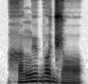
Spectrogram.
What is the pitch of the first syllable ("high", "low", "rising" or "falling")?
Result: low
